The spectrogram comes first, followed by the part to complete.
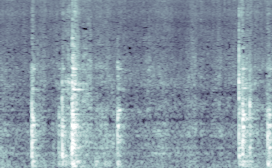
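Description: Wooden spatula stirring and scraping thick choux pastry dough around a stainless steel saucepan. Short sharp scrapes and knocks against the pan come about half a second in, about a second in and near two seconds, with a quieter stretch before a few more near the end.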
